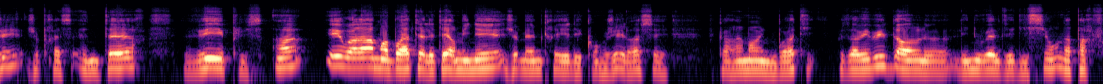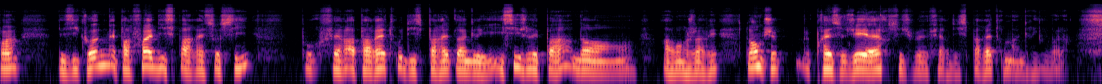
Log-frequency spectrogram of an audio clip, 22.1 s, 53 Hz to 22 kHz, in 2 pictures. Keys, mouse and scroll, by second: 0.1 Return, 2.0-2.4 typing, 3.5 typing, 3.9-7.5 drag, 5.0-6.0 typing, 7.2-8.4 typing, 19.2-20.1 typing, 20.4-21.4 drag, 21.4 scroll down 1.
